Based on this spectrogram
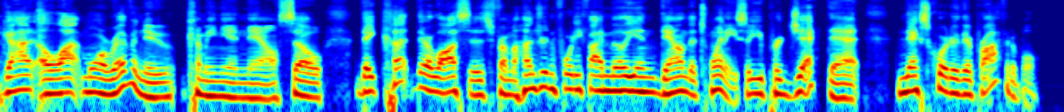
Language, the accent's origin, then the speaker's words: English; Texas, United States; I'm from Texas.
